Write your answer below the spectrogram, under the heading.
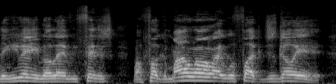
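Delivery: bursting out angrily. Retelling how Shannon Sharpe was cut off: imitating angry Shannon Sharpe. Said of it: "Shannon got pissed off".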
